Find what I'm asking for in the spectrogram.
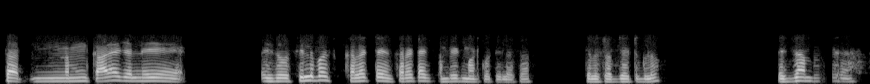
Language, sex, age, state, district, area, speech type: Kannada, male, 18-30, Karnataka, Kolar, rural, conversation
